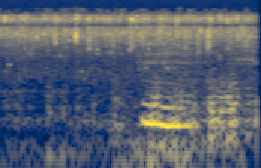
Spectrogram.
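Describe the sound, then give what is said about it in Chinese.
Rain falls outside a school campus as a faint, steady patter over a low rumble, growing somewhat louder in the second half. “外面可是已经开始下雨了。”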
